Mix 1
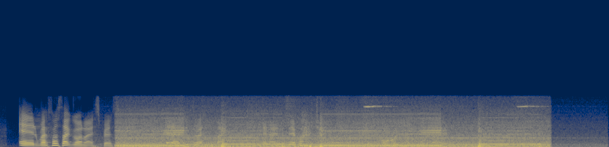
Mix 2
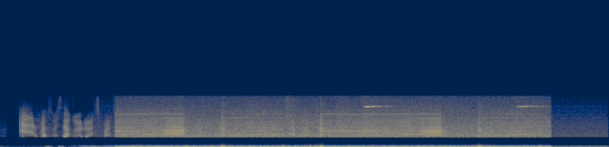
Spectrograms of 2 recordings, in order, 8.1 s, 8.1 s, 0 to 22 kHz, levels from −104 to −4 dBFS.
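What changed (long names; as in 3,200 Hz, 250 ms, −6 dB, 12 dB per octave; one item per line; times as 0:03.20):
speech −6.5 dB
master: add linear-phase brick-wall band-stop 180–1,600 Hz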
